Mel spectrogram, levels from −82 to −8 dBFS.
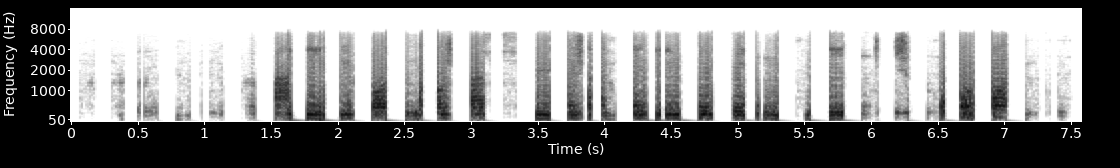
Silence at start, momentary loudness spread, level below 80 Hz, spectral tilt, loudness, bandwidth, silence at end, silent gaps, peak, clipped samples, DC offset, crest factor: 0.5 s; 10 LU; -38 dBFS; -6 dB/octave; -19 LUFS; 7.6 kHz; 0.15 s; 1.15-1.27 s, 3.35-3.47 s, 4.12-4.20 s, 6.13-6.17 s, 6.85-6.89 s, 7.35-7.39 s; -2 dBFS; under 0.1%; under 0.1%; 18 dB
